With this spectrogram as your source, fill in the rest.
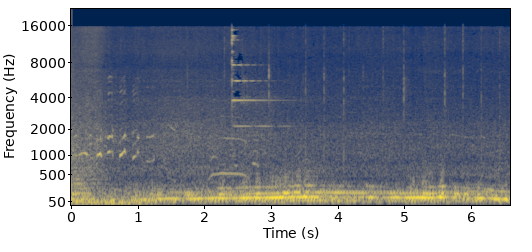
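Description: Muddy water splashes and sprays around a driving vehicle.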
